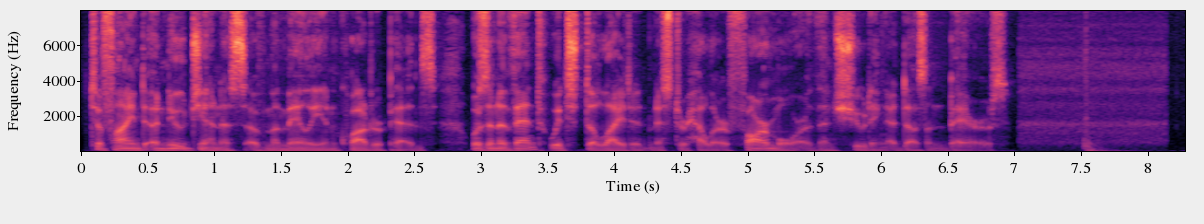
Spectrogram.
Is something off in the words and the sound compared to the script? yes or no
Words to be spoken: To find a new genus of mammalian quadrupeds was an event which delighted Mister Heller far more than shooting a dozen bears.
yes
